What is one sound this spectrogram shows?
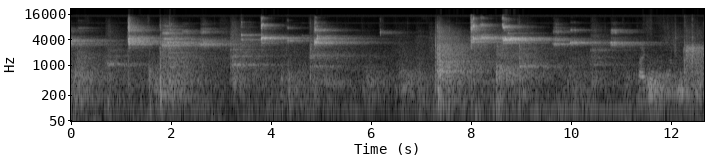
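A ball smacks off rackets and walls with a sharp echo in a large hall.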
